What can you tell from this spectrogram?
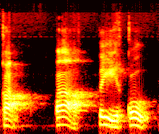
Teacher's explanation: താഴെ ഭാഗം താഴോട്ട് തന്നെ, മേൽഭാഗം ഇങ്ങനെ പിന്നെ നടു കഴിഞ്ഞ് കുറച്ച്, നാവിന്റെ നടു കഴിഞ്ഞ് കുറച്ച് കൂടി ഉള്ളിട്ടുള്ള ആ ഭാഗം അത് അണ്ണാക്കിൽ തട്ടിക്കുക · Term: ഖാഫ്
